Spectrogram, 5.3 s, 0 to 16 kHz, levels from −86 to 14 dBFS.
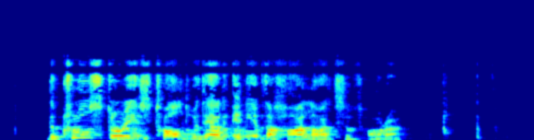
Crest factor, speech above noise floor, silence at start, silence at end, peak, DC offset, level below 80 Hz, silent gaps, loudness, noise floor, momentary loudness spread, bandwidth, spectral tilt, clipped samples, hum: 18 dB; 61 dB; 0.5 s; 0.9 s; -4 dBFS; under 0.1%; -78 dBFS; none; -21 LUFS; -82 dBFS; 14 LU; 9.6 kHz; -2.5 dB/octave; under 0.1%; none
